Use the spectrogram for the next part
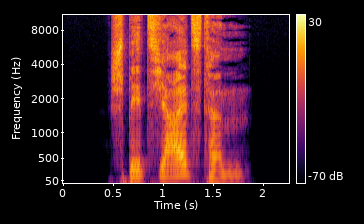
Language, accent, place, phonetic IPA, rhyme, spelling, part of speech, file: German, Germany, Berlin, [ʃpeˈt͡si̯aːlstəm], -aːlstəm, spezialstem, adjective, De-spezialstem.ogg
- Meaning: strong dative masculine/neuter singular superlative degree of spezial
